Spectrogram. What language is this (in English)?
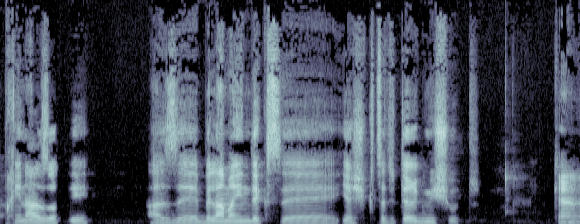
Hebrew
